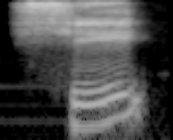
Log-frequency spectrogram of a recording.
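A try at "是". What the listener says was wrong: जी शी, फिर fourth tone है शी जी।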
